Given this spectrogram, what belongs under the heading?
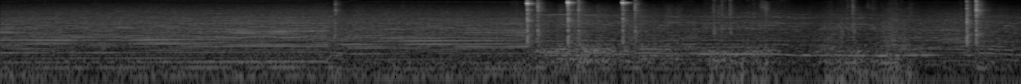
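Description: Race car engine in the Le Mans Ultimate racing game, a steady droning hum with shifting pitch that drops sharply partway through, with a few sharp clicks and pings near the end.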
